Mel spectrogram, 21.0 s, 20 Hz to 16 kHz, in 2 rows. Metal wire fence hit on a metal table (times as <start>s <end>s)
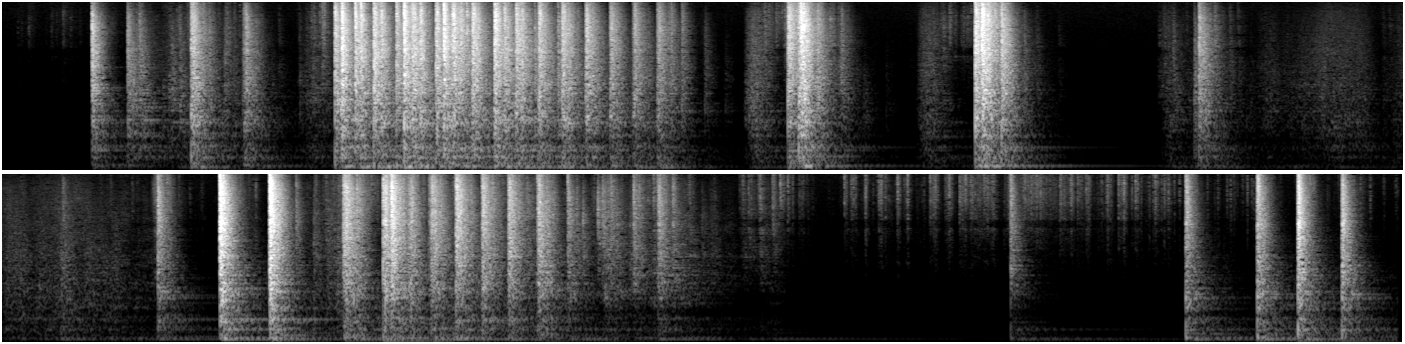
0.7s 7.8s, 8.7s 9.4s, 11.5s 16.4s, 19.3s 21.0s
